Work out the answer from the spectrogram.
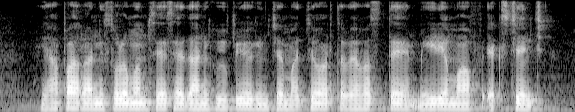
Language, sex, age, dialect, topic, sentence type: Telugu, female, 18-24, Southern, banking, statement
